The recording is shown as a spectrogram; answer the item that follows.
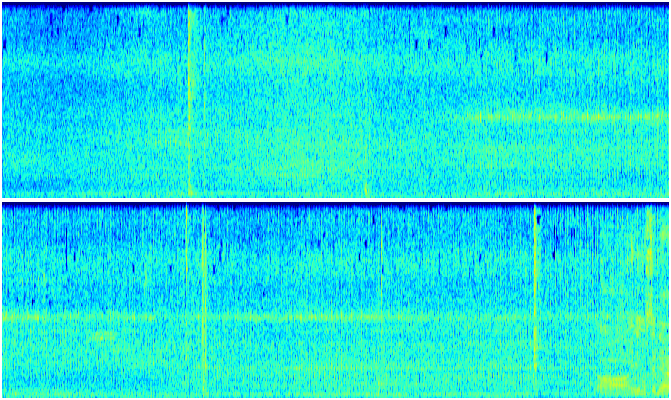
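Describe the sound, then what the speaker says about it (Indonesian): A Toyota Fortuner TRD VNT turbo diesel idles with a steady low, slightly knocking clatter, close up, while someone talks over it and a few sharp clicks break in. "Mesinnya itu deh, mesin diesel biasa ya,"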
